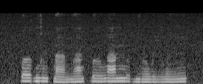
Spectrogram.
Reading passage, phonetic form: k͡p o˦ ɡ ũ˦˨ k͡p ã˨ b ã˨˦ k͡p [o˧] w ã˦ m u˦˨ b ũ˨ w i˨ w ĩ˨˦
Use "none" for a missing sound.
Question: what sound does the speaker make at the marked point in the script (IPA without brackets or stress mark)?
u˧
